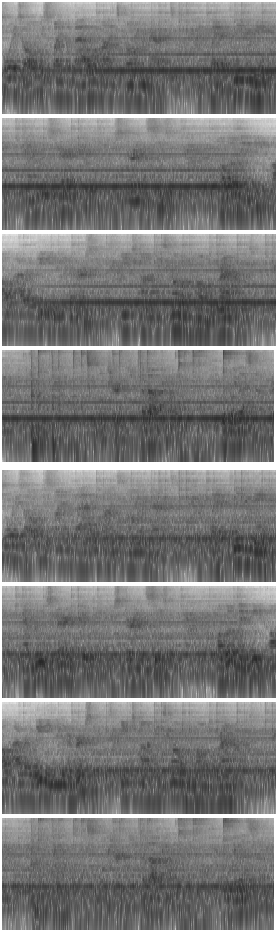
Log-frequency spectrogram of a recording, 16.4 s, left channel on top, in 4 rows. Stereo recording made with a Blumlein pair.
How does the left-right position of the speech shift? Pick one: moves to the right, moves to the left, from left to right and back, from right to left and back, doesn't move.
from left to right and back.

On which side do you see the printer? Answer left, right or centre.
centre.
